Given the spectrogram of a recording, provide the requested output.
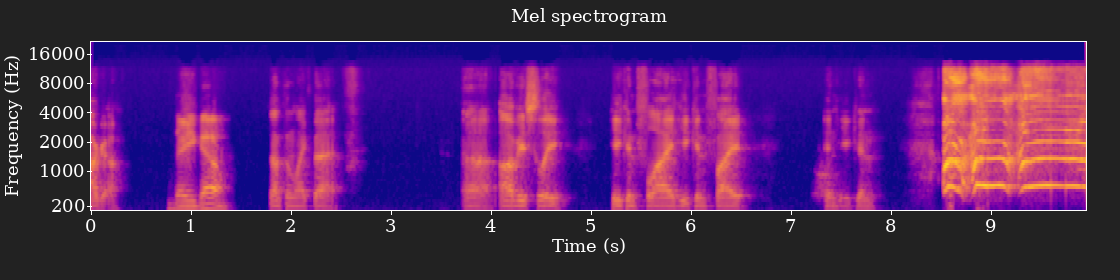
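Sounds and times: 
speech: 0.0s - 2.7s, 3.7s - 6.6s, 7.3s - 7.9s
person's voice imitating a rooster crowing cock-a-doodle-doo: 8.4s - 9.9s.

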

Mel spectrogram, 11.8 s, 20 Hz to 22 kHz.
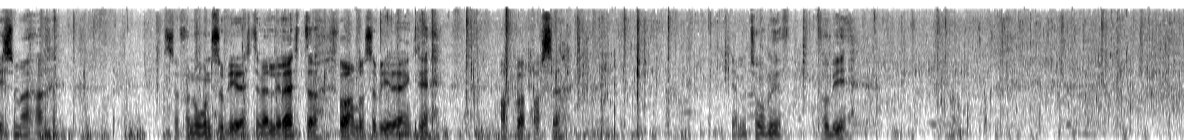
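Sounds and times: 
speech: 0.0s - 0.9s, 1.6s - 5.9s, 7.3s - 8.6s
water rushing in a stream: 5.1s - 11.8s.

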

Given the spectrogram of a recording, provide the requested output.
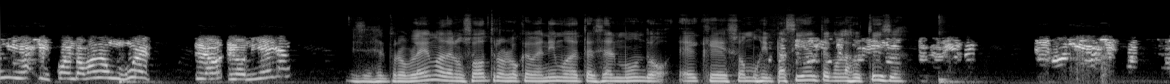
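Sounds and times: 
tinny garbled voice over a breaking-up phone connection: 0.0s - 2.9s, 7.6s - 11.6s
speech: 0.0s - 9.6s.

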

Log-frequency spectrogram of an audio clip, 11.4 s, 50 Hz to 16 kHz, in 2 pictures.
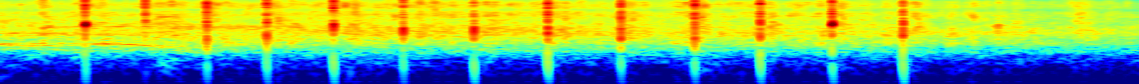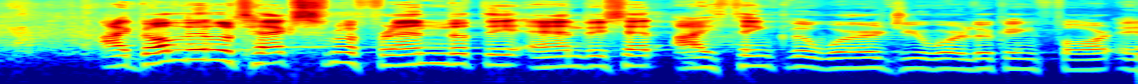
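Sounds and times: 
audience applause: 0.0s - 6.9s
speech: 6.2s - 11.3s.

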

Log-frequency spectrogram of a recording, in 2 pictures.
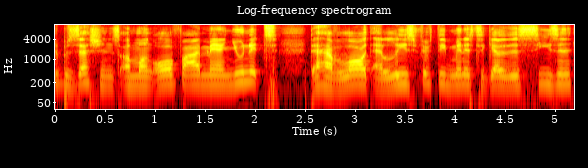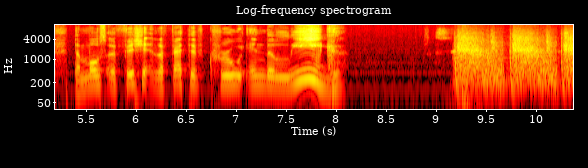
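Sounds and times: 
speech: 0.0s - 8.2s
loud gunshot sound effects in a dense barrage: 9.2s - 10.3s.

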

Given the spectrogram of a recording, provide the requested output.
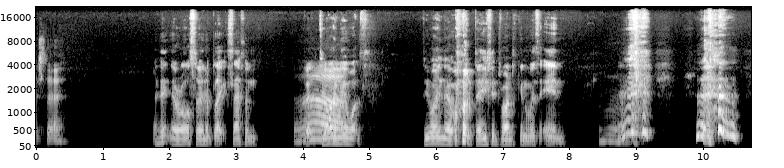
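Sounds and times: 
speech: 0.0s - 0.6s, 1.8s - 5.1s, 5.8s - 9.3s, 9.9s - 10.6s
person coughing: 6.3s - 6.6s, 9.9s - 10.5s.

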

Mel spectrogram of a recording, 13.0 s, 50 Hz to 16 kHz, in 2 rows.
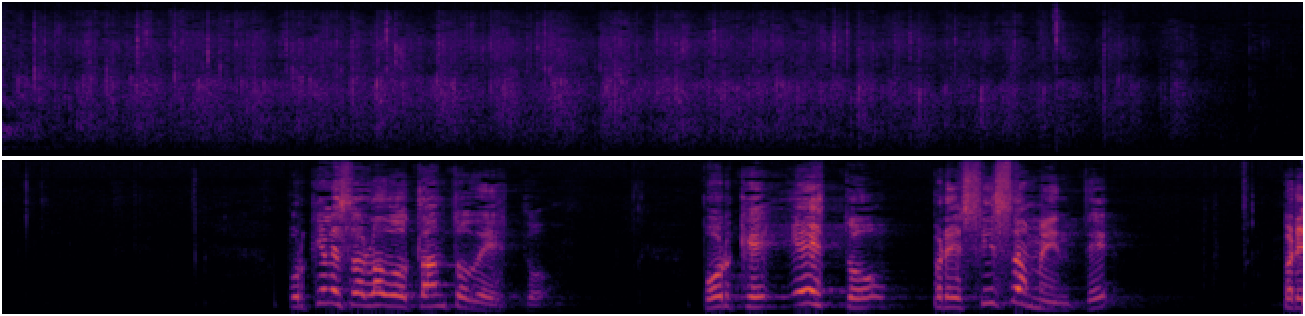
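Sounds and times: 
congregation applauding: 0.0s - 6.4s
speech: 8.0s - 9.2s, 10.0s - 12.2s.

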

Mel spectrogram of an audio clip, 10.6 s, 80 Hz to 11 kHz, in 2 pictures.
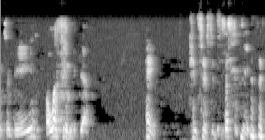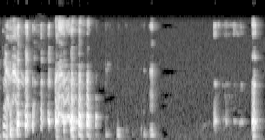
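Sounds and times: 
speech: 0.0s - 1.8s, 2.9s - 3.2s, 3.8s - 7.1s
laughter: 4.5s - 7.4s
person coughing in a harsh rattling fit: 5.6s - 7.0s.

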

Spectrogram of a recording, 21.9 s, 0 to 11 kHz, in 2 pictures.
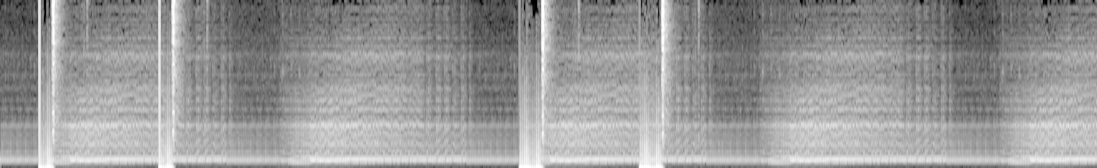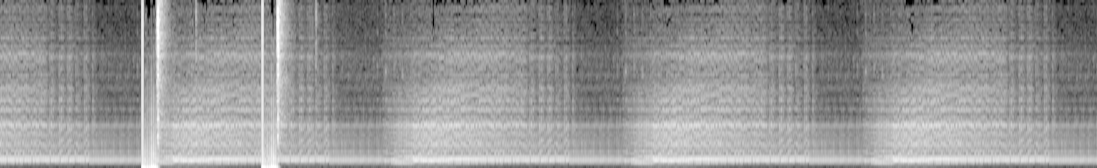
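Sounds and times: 
empty cassette player running without a tape: 0.0s - 2.9s, 5.2s - 7.7s, 11.9s - 14.9s.

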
